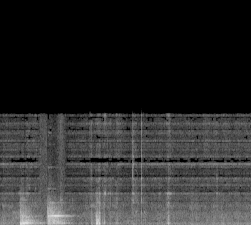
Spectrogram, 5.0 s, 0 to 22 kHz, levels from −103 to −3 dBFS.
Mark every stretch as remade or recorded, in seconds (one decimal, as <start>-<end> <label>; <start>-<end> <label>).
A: 0.0-0.8 remade; 0.8-1.3 recorded; 1.3-5.0 remade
